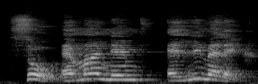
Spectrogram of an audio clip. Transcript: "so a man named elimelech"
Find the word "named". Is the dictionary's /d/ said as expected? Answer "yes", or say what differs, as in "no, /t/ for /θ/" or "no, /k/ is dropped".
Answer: yes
